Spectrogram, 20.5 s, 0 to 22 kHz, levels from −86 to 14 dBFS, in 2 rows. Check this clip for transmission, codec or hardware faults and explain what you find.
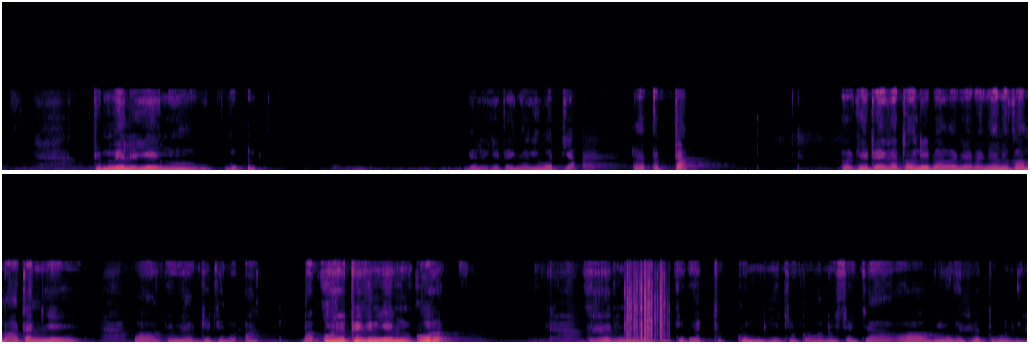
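Three faults are audible in this speech recording: codec damage throughout, a short collapse in level near the start, and a burst of scratching near the end.

Nellymoser compression, throughout: The rough, hissy halo and smeared, underwater quality likely come from the Nellymoser Asao codec. At a fixed two bits per sample, starved bands are filled with noise. Nothing sounds above 10.6 kHz, which fits a rate around 44 kbps.

One channel inverted, 4.62 to 5.81 s: The sound drops by about 19 dB. The likely cause is one stereo channel with reversed polarity. When the channels are summed to mono, the centred speech cancels and only the small difference between them remains.

Cable scratch noise, 16.49 to 16.94 s: Dense, uneven scratching rides over the speech at a level only slightly below it. The likely cause is a worn cable or connector being moved, so that its contact resistance fluctuates rapidly and injects bursts of noise.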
